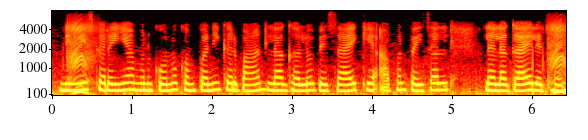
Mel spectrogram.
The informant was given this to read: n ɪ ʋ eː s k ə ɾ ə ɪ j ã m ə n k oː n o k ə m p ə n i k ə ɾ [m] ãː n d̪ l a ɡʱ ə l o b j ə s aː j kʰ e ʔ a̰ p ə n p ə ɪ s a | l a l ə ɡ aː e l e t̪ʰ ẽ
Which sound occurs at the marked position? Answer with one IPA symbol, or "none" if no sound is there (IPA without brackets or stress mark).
b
